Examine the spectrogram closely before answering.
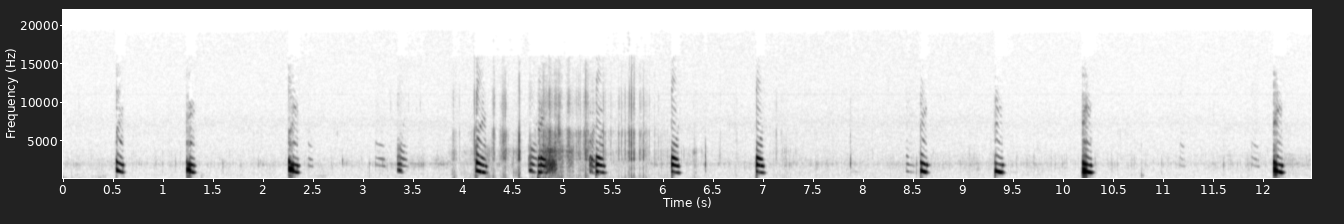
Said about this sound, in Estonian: Ja nõnda kõlab kärgkonna laulu vee all tehtud helisalvestus.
